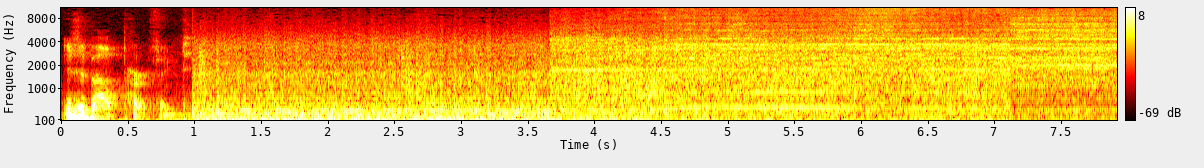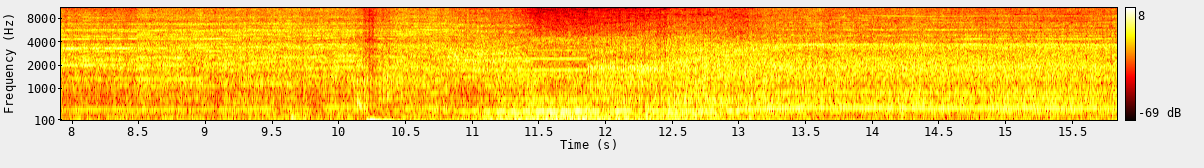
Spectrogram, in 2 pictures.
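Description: A plunge saw whines steadily as it cuts through wood.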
